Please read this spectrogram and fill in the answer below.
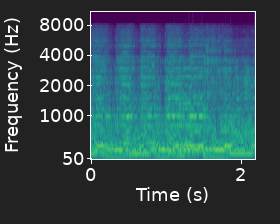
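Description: Live ska fusion band playing loud, with electric keyboard, bass guitar and a steady drumbeat of about four hits a second under sustained held notes.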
